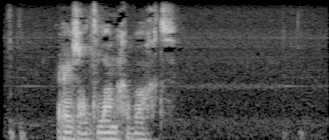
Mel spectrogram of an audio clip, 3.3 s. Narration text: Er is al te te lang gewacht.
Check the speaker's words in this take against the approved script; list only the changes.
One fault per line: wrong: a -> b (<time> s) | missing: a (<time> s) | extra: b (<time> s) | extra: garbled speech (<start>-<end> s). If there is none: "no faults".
missing: te (1.0 s)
